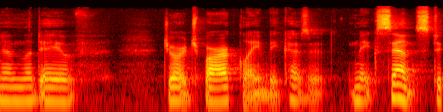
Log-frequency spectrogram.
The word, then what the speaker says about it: Berkeley: in America now uh his name at the time and in England today would be pronounced Barkley so I have been taught to say Barkley as a philosopher he's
